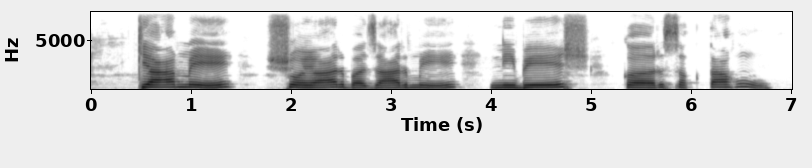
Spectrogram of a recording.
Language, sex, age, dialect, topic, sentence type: Hindi, female, 25-30, Marwari Dhudhari, banking, question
